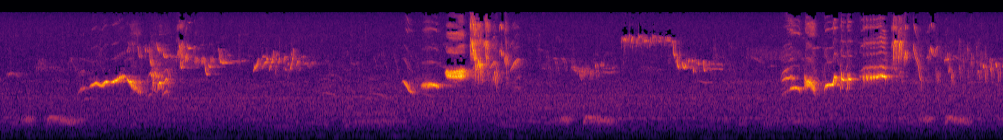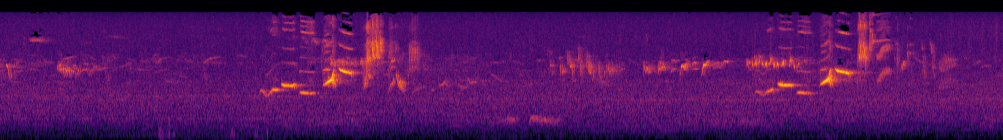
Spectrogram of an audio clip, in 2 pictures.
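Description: A songbird singing five bursts of quick, varied warbling phrases, one about every six to seven seconds. Between the songs a fainter, low short call repeats.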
